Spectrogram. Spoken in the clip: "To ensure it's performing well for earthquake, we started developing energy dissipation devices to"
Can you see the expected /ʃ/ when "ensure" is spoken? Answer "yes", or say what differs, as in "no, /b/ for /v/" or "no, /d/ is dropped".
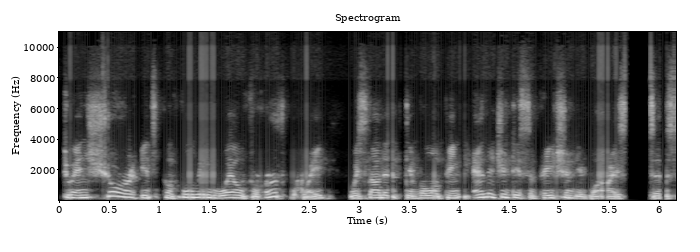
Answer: yes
